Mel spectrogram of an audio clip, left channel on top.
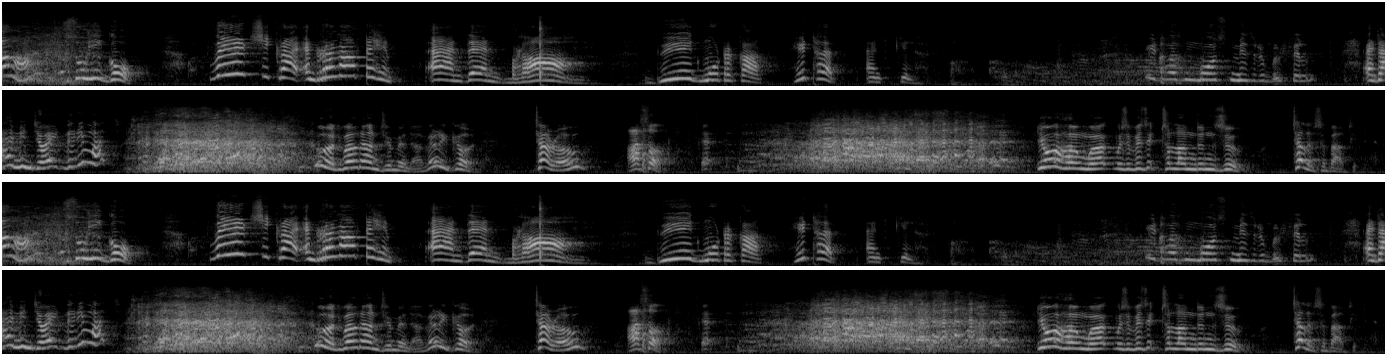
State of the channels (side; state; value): both; normal; correlation 0.55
